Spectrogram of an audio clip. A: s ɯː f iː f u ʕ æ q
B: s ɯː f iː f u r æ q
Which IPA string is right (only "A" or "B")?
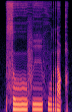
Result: B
